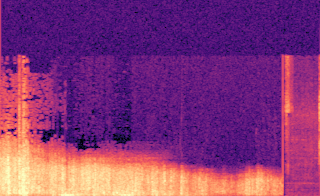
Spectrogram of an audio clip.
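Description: Thunder sound effect: a loud rumble that fades away over about three and a half seconds and then cuts off suddenly.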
